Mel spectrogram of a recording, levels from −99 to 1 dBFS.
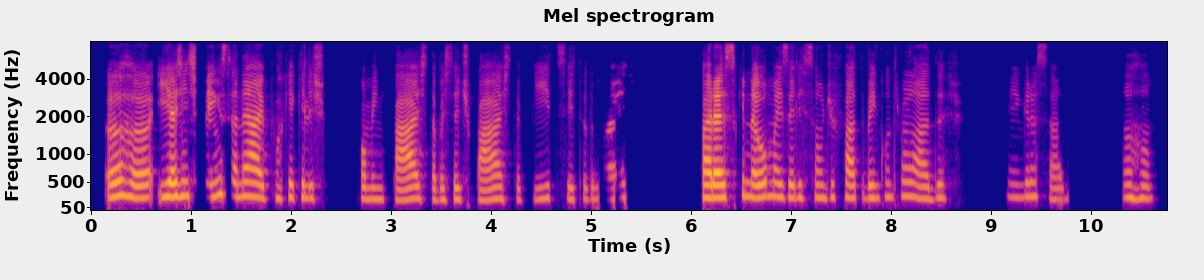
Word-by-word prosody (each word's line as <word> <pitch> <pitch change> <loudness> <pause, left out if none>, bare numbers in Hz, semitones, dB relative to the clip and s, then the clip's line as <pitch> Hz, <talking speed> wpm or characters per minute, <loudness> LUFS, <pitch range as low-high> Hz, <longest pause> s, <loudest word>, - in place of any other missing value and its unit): Aham. 230 -1 +4
E 245 +1 +6
a 245 - +9
gente 255 +1 -1
pensa, 260 +2 -3
né: 255 +1 0
"Ai, 235 -2 +4
por 215 -1 -10
que 235 +1 -2
que - - -6
eles 220 0 -8 0.3
comem 205 -1 -5
pasta, 200 +1 -2
bastante 195 +1 -7
pasta, 195 +1 -4
pizza 210 +1 -11
e - - -6
tudo 200 0 -13
mais". 195 +1 -12 0.8
Parece 225 0 +8
que 265 - -5
não, 230 0 +4
mas 240 -2 -3
eles 230 -1 -3
são 230 -2 -6
de 235 - -8
fato 225 -1 -3
bem 220 0 -2
controlados. 230 -2 -6 0.6
É - - -18
engraçado. 230 -4 -10 0.6
Aham. 215 -2 -5
225 Hz, 180 wpm, -25 LUFS, 205-240 Hz, 0.8 s, a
